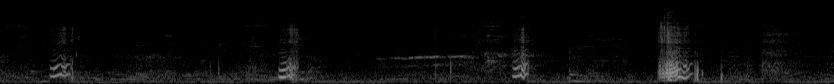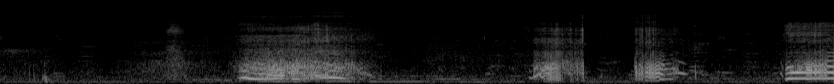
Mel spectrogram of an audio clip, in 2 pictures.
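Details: 5-year-old girl who snores like this every night: irregular noisy breathing bursts with rough snorting sounds in a quiet room.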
